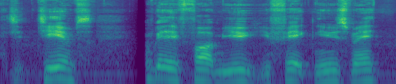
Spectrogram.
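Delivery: a mock Scottish accent, admittedly poor; lightly put-on Scottish accent, imitating the guest. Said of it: "my Scottish accent is shit".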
